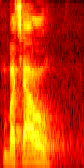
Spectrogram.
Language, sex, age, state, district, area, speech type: Hindi, male, 18-30, Uttar Pradesh, Ghazipur, urban, read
